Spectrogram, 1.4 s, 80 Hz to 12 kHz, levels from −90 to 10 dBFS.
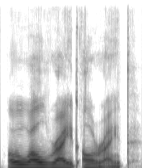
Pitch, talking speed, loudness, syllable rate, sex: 170 Hz, 210 wpm, -14 LUFS, 4.5 syllables/s, female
